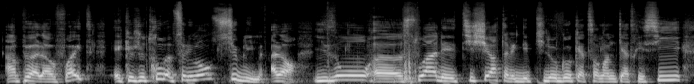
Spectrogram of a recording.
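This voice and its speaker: A man's voice: on the high side, lively intonation, moderate pace, warm tone, slight background noise. A young man talking casually in an unscripted vlog about his sneaker collection, enthusiastic and chatty, dropping English slang into his speech. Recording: music playing faintly behind.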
